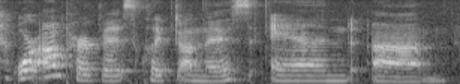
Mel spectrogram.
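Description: Young woman, casual podcast chat, rambling, giggly, gravelly fry. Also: lowish voice, animated, takes it slowly, a little hiss or hum. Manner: giggly, rambling, lots of fillers. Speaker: podcast co-host.

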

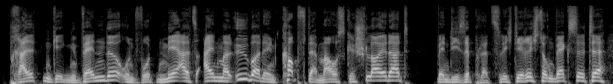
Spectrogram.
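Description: A man narrating a children's audiobook with expressive storytelling. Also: mid-range voice, dry recording, studio quality.

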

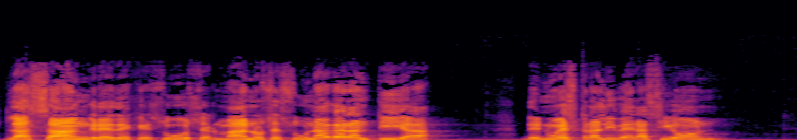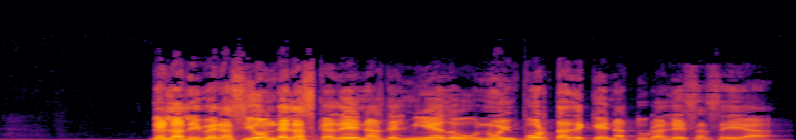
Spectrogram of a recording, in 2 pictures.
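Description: A male preacher delivers a sermon in slow, emphatic phrases, building to exclamations. His voice sits high and has a gravelly, husky edge. The tone is bright and sharp. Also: lively intonation.

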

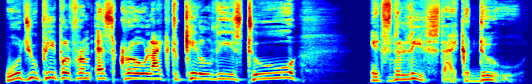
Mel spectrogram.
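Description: A man voicing an ancient, courtly male vampire count who speaks slowly and with refined calm. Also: on the high side, no room sound, clean studio sound, voice pushed up. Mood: wistful. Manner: slow, refined and unhurried.

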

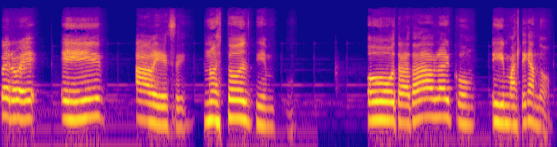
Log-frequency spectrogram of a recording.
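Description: A woman's voice: medium pitch, a little slow, smooth. A woman co-hosting a casual podcast chat, playfully goading the others, with faint music behind. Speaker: podcast co-host.

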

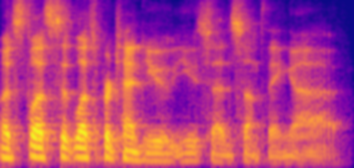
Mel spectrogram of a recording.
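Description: A man narrating as game master of a tabletop game, relaxed and rambling with fillers. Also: low-pitched, normal speed, gravelly.

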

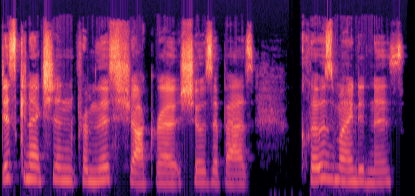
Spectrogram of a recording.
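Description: A woman's voice: mid-range voice, normal speed, dry recording. Giggly woman co-host reading notes. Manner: giggly, self-mocking, reads lists with asides. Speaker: podcast co-host. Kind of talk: casual chat, reading notes.

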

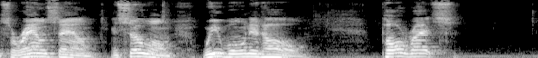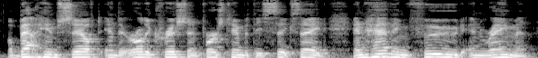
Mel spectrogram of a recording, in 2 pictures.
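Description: A man preaching a sermon in an earnest way, his voice sinking soft and low at the ends of lines.

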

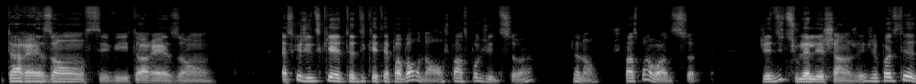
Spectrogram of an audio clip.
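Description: A middle-aged man with a Québécois French accent gives live fan commentary on a hockey game in a mid-range voice. He yells at the plays, then drops to a mutter as he chats with his viewers.

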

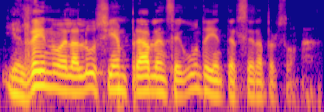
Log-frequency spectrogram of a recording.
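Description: Older pastor, lively sermon. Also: male voice, medium pitch, fast talker. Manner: animated, jokes with the congregation, mixes English phrases. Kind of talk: sermon teaching.

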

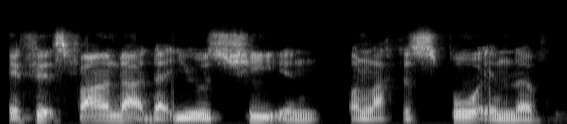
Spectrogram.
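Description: A man's voice: on the low side, expressive, fast, dry recording. A man co-hosting a football podcast, talking animatedly and laughing often. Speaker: podcast co-host. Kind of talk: casual podcast chat. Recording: dry, dull lo-fi mic.

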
